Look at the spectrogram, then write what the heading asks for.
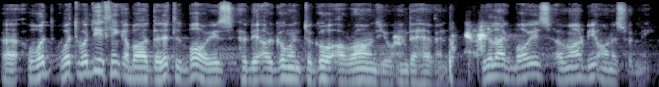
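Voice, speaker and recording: A man's voice: medium pitch, brisk, vocal fry, long reverb tail, heavy background noise. A man whose first language is Arabic, hosting a debate and pressing his opponent with mocking questions. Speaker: debate host. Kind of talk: live debate call.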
